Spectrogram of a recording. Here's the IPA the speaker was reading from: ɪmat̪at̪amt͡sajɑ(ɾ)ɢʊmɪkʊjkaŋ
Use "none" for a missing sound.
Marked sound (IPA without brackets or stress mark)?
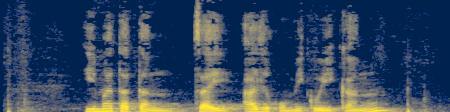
ʎ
